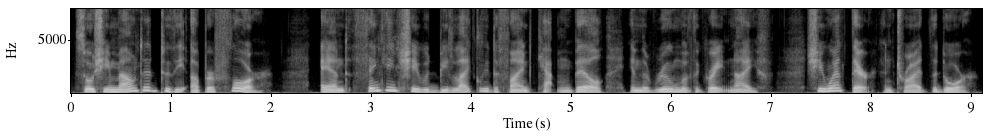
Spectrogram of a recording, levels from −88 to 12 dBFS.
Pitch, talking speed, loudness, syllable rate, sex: 175 Hz, 205 wpm, -17 LUFS, 4.8 syllables/s, female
